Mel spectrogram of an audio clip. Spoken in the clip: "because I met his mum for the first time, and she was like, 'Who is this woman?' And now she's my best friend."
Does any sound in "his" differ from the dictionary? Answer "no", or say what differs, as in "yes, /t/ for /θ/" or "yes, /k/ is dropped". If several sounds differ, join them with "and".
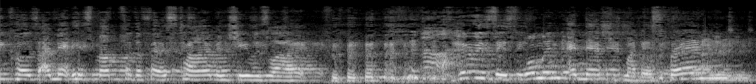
no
